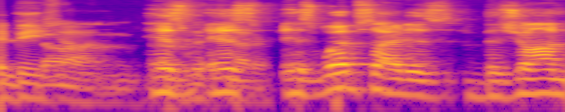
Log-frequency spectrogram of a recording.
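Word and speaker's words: Bijan: him down and said, "Please tell us the correct pronunciation of your name." And he goes, "Bjon." Okay. So, it's Bjon Robinson. Okay. Well, I'm still gonna say Bjan.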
